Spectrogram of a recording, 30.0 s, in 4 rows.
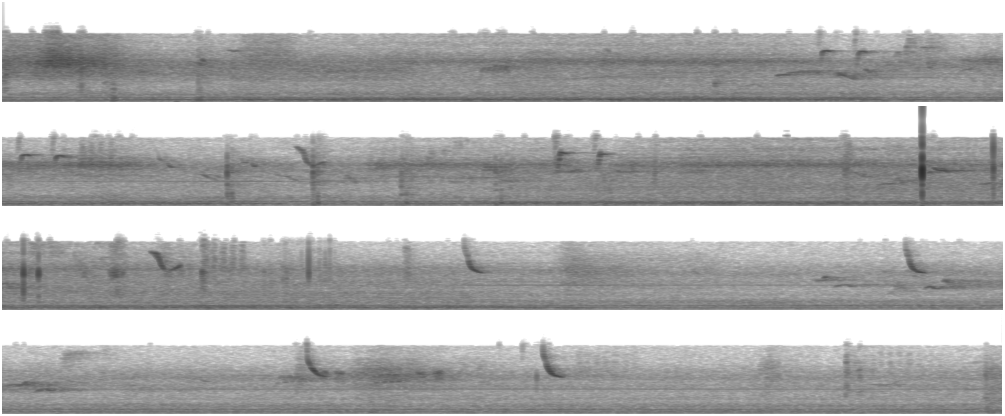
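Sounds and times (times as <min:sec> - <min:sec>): birds chirping: 0:00.0 - 0:30.0
faint hum with high tone: 0:00.0 - 0:30.0
bird downward-sweeping whistle: 0:00.2 - 0:09.8.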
